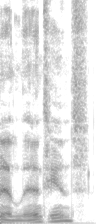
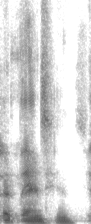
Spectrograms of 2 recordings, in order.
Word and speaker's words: Atlanteans: The Wakandans and I can never say it right. Antillians? – Isn't it Atlanteans? – Atlanteans? Is it Atlanteans? Atlanteans. Yeah.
